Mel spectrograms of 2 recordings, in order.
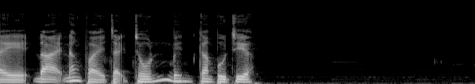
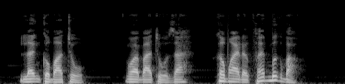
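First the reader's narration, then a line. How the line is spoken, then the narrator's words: Cold reply. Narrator (Vietnamese): Một tên lạnh lùng trả lời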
